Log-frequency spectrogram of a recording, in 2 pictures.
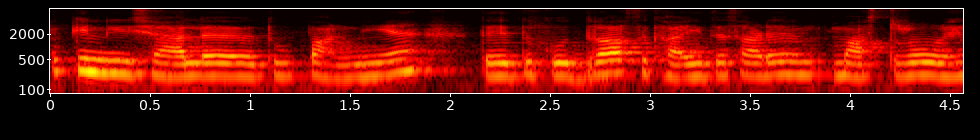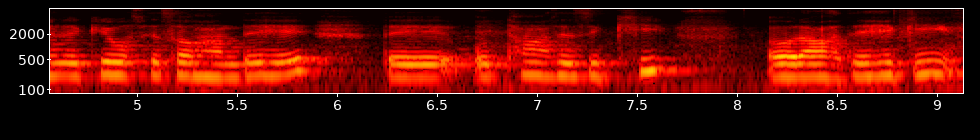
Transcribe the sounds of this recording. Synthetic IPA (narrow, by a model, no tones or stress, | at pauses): kɪnːiːʃɛːlt̪ũːpaːniːɛːt̪eːt̪ũːkʊd̪ɾaːsɪkʰaːiːt̪eːsaːɽeːmaːsʈəɾoːɾɦeːd͡ʒeːkʰeːʊseːsəkʰãːnd̪eːɦeːt̪eːʊt̪ʰːãːseːsɪkʰːiː | ɔːɾaːkʰd̪eːɦeːkɪ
